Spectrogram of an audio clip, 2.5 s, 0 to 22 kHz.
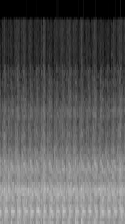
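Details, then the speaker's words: Nissan GTR R35 Black Edition V8 1,500bhp drag car, not started in about 6-7 years: the starter spins it with no firing to build oil pressure. Steady whir with even pulses, but no oil pressure shows on the dash. "Where's the oil pressure on that then? Well, there's no oil pressure. It's not coming up."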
